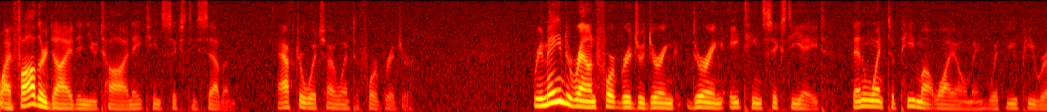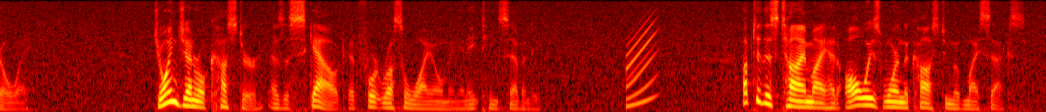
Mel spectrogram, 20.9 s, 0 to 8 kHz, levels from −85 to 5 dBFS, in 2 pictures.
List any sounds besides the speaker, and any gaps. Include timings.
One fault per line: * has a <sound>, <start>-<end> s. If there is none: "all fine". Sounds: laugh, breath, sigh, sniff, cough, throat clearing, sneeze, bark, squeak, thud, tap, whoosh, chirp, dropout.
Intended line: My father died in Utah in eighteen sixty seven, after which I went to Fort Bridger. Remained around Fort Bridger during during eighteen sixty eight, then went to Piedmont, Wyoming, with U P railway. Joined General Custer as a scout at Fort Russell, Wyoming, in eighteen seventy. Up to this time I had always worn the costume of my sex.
* has a chirp, 16.7-17.1 s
